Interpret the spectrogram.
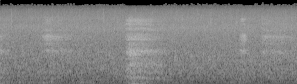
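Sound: heavy rain falling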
